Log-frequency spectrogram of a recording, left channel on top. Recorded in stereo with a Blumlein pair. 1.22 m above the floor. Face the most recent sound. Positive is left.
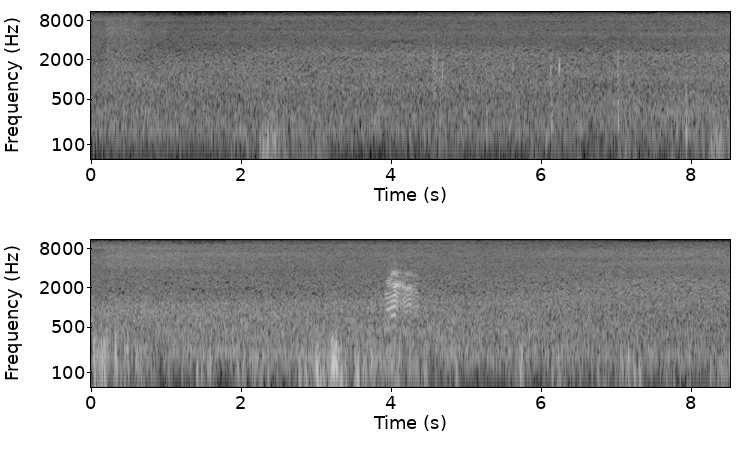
turn(degrees=-45)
